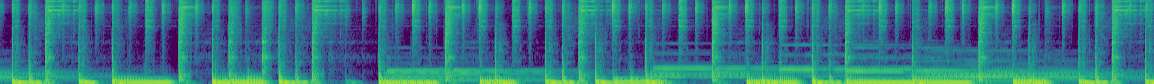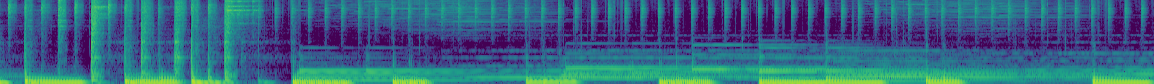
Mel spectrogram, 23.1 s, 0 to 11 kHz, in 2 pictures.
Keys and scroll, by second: 7.5 c, 9.0 t, 11.6 e, 23.0 5.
